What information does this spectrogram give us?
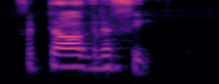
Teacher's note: the same word has changed its stress from the first syllable to the second one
